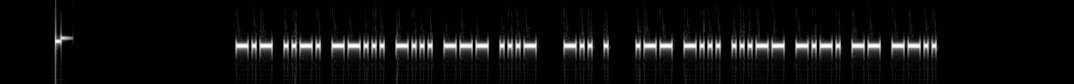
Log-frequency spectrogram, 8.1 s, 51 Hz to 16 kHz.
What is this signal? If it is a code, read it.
Morse code, heard as a keyed tone, about 40 wpm, 700 Hz. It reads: KF7BOV DE WB3CMZ
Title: USA Callsign DE Callsign 40wpm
